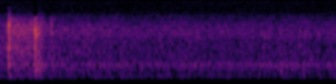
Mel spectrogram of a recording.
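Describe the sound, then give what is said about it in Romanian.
A couple of sharp clicks, then the small cooling fan at the back of a radio transmitter, switched on by pressing the transmit key while sending an unmodulated carrier, whirs steadily and quietly, a continuous airy hum with a faint tonal whine that holds unchanged throughout, with no talking. “Uite, la o purtătoare, o să se audă ventilatorul, că nu știu ce, nu-i convine lua asta, cum apăs pe TTU, pornește ventilatorul din spatele ei. Deci o să se audă puțin ventilatorul, dar las și fără modulație.”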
